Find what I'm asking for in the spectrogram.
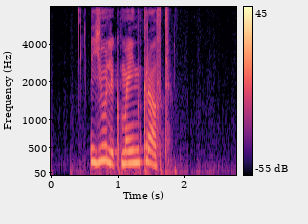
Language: Russian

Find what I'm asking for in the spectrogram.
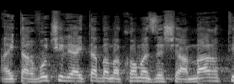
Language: Hebrew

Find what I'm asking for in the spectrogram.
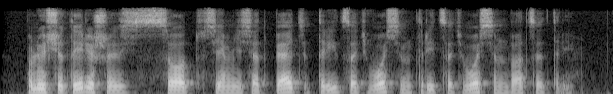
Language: Russian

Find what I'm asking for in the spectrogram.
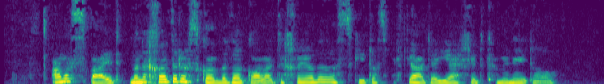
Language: Welsh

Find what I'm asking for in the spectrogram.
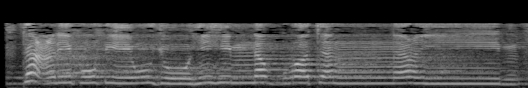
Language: Arabic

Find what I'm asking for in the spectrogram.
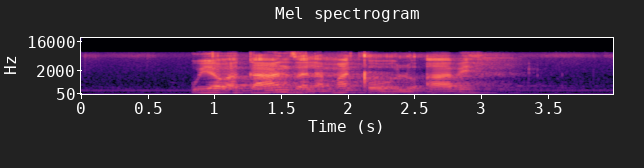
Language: Swati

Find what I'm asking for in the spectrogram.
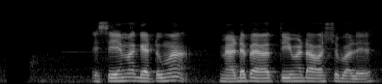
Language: Sinhala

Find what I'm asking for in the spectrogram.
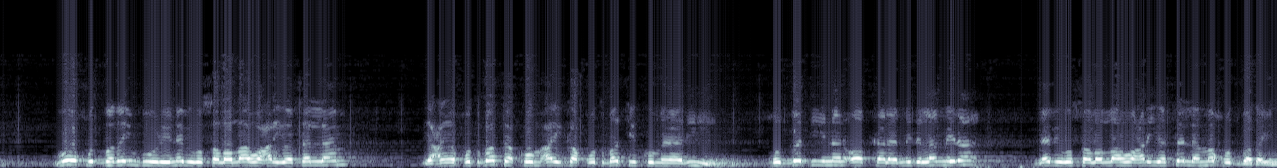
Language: Arabic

